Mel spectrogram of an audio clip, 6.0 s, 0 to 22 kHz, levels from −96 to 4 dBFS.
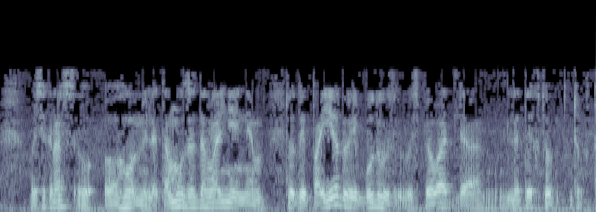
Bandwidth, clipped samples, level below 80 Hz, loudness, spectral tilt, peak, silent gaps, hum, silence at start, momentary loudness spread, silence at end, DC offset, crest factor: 5.8 kHz; under 0.1%; -38 dBFS; -20 LUFS; -5 dB/octave; -2 dBFS; none; none; 0 s; 6 LU; 0 s; 0.2%; 16 dB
